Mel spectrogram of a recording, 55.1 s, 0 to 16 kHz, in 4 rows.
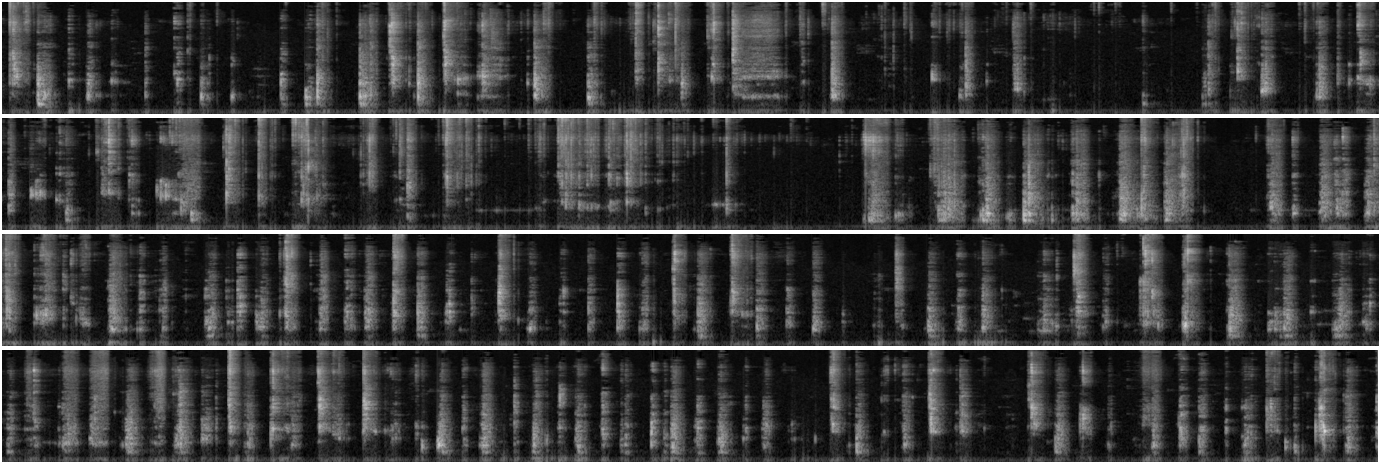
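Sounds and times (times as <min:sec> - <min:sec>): lip smacking: 0:00.0 - 0:55.0
wet chewing: 0:00.0 - 0:55.0
fast sharp mouth clicks: 0:00.1 - 0:55.0.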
